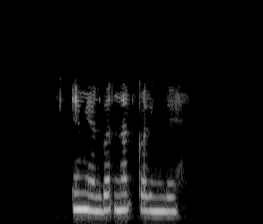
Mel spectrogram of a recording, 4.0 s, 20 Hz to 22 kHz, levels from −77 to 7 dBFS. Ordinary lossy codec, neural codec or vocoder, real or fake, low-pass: MP3, 48 kbps; none; real; 5.4 kHz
